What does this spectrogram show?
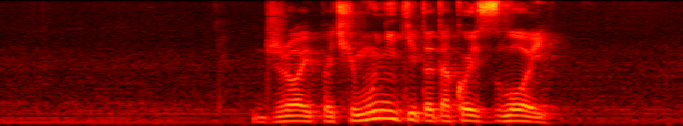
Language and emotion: Russian, angry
